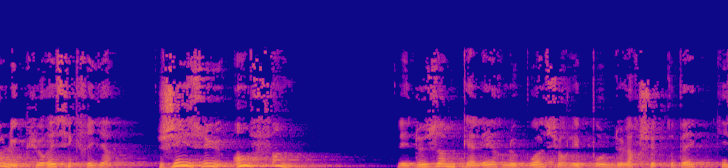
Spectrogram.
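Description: Gentle storyteller with a dark tone. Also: medium pitch, echoey room, long reverb tail. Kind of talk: scripted narration of a Christmas tale.

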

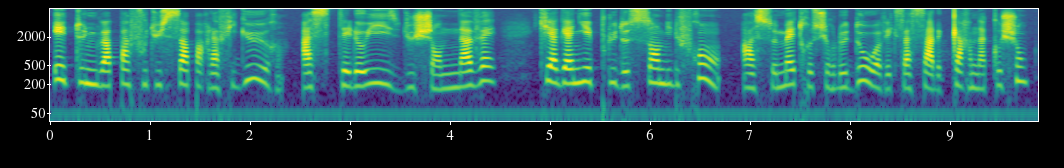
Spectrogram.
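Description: A woman's voice: mid-range voice, normal speed, clean tone, no echo, natural voice. A woman voicing a coarse old male drunkard in an audiobook, bellowing and vulgar. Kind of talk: audiobook character voice.

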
